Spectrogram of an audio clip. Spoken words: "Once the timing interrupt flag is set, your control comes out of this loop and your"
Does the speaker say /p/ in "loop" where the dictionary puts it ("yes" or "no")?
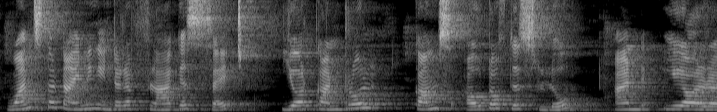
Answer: no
